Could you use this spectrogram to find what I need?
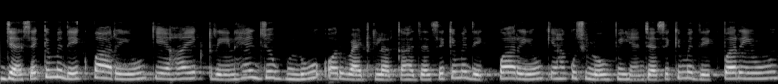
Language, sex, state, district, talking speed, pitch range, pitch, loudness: Hindi, female, Bihar, Katihar, 310 wpm, 230-275 Hz, 255 Hz, -19 LUFS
